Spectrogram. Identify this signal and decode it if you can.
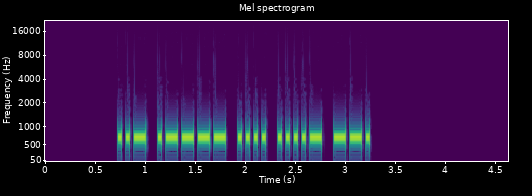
Morse code, heard as a keyed tone, about 29 wpm, 700 Hz. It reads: U1H4G
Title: Code Groups - 5 Letter:Numbers - 30wpm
